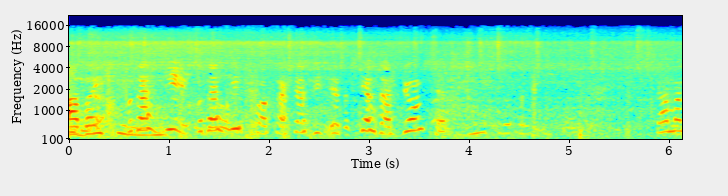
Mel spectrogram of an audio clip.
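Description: Several people talking indistinctly at a distance, over a steady high hiss.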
